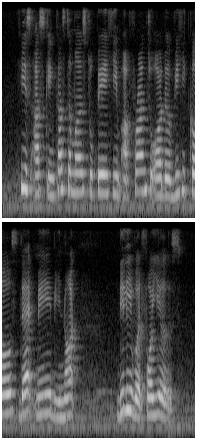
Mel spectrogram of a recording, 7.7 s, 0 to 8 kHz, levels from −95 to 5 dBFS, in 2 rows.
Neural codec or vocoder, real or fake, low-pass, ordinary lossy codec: none; real; 7.2 kHz; none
